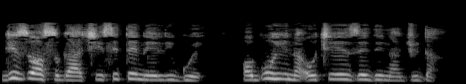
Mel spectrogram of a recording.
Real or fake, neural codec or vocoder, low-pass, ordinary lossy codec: real; none; 7.2 kHz; MP3, 32 kbps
